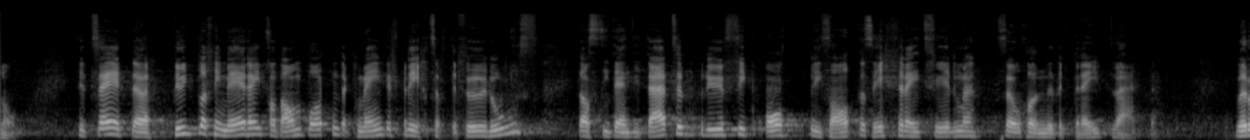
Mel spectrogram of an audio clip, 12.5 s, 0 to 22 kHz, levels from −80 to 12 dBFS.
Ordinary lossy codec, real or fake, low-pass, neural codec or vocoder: none; fake; 14.4 kHz; codec, 44.1 kHz, 3.4 kbps, Pupu-Codec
